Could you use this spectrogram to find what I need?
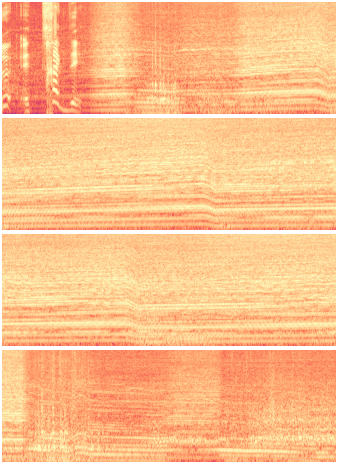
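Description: A racing car engine roars, climbing steadily in pitch and dropping sharply at each gear change.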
